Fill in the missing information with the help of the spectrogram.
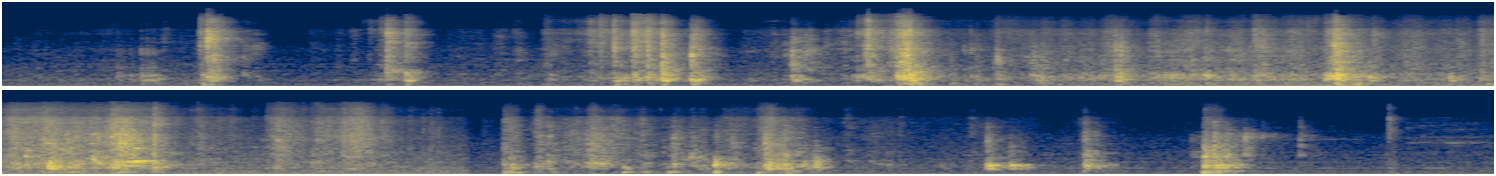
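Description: A cardboard shipping box being opened by hand: sharp rips and knocks of the cardboard, then paper packing rustling and crinkling for several seconds from about three seconds in, with a few more knocks near the end as the boxed item is lifted out.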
